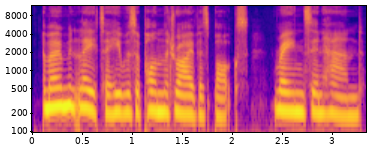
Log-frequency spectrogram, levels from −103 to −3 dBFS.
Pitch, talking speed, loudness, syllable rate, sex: 210 Hz, 215 wpm, -16 LUFS, 5.5 syllables/s, female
